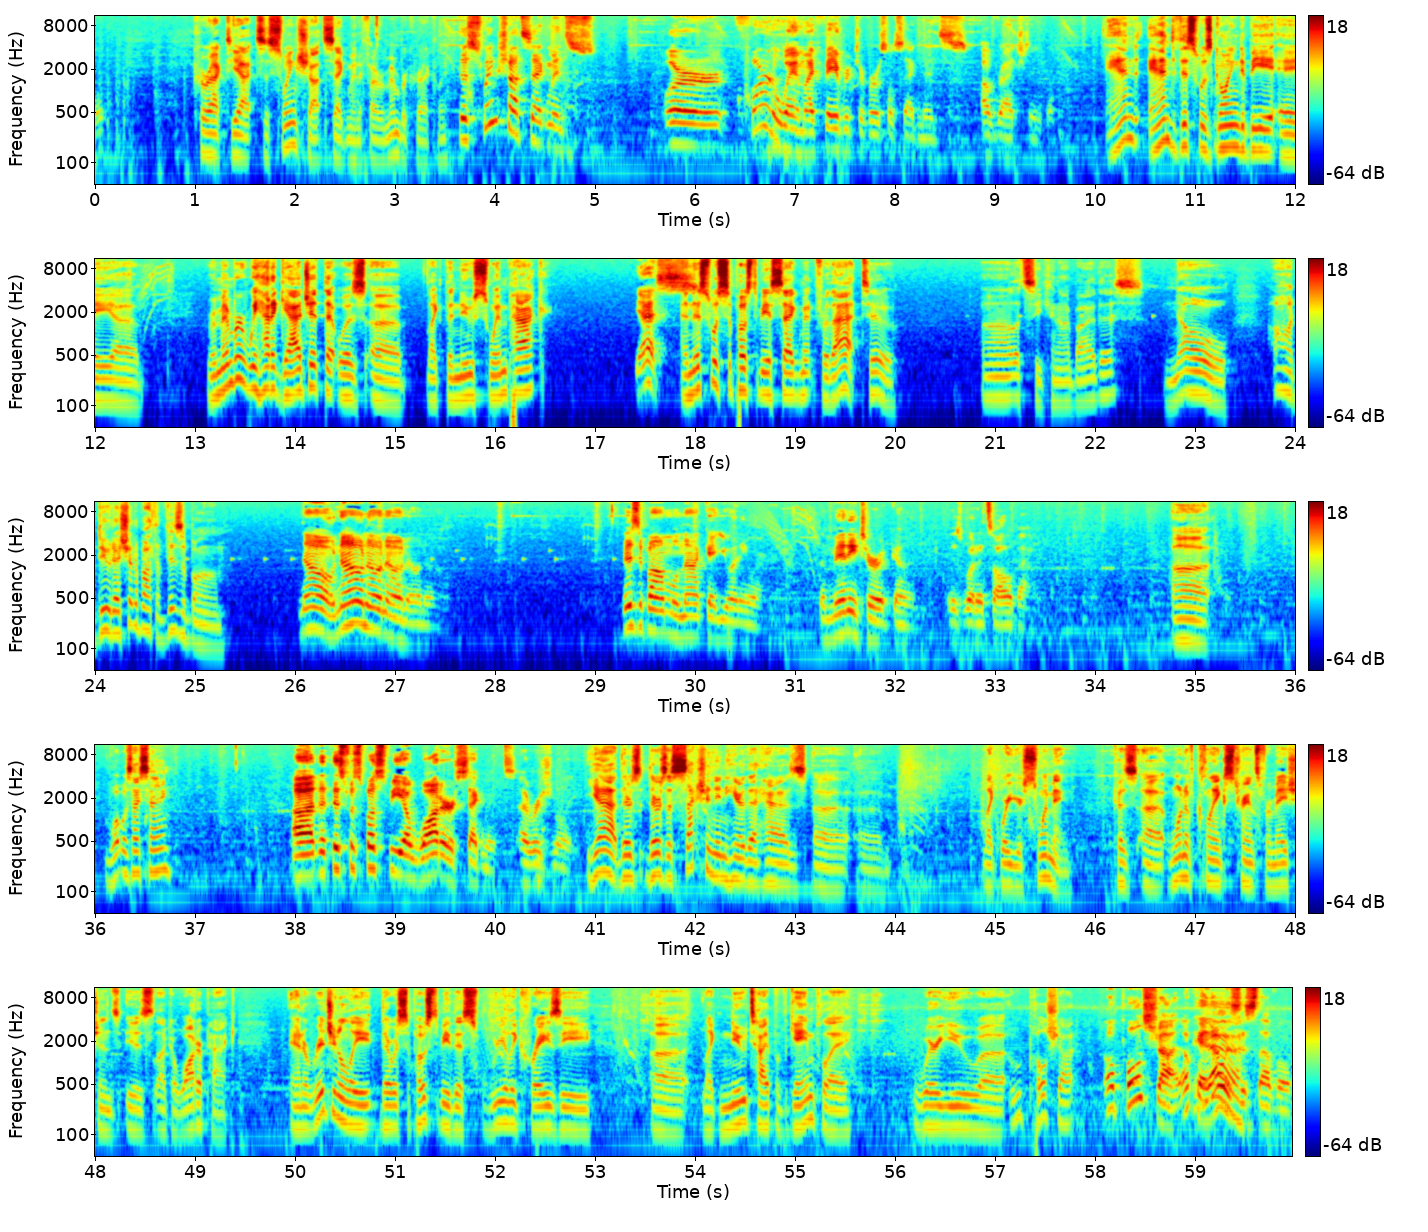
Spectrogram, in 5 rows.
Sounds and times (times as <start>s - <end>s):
Speech: 1.0s - 5.0s, 5.7s - 12.5s, 17.4s - 20.0s, 20.9s - 25.3s, 29.3s - 30.7s, 38.0s - 44.0s, 44.9s - 49.4s, 56.2s - 59.9s.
